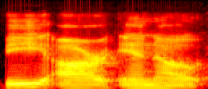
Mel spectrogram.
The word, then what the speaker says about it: Brno: time today it is the town of brno b-r-n-o and in the czech republic it's pronounced like brno but with a roald r which i can't do burno uh and it was a big city it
